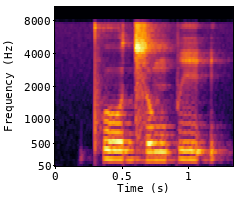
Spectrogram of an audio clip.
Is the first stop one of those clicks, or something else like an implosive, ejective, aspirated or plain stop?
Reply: aspirated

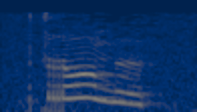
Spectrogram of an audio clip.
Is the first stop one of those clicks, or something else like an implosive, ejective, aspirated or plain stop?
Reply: plain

